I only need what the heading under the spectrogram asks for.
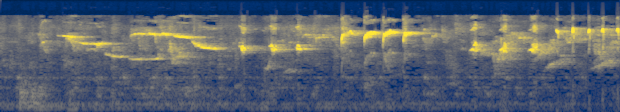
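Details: Sunbird song offered to make trainee birds sing. Squeaky whistled phrases and slurred high notes build into a fast series of evenly spaced sharp chips toward the end.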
